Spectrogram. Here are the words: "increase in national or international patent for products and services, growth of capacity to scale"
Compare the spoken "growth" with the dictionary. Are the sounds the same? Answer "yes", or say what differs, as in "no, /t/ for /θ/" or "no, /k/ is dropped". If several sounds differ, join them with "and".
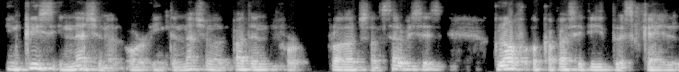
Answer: no, /f/ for /θ/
